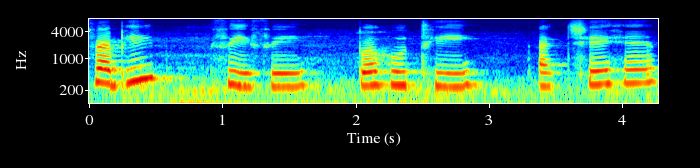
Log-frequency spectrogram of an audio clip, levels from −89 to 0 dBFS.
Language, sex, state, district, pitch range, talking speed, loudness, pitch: Hindi, female, Haryana, Jhajjar, 245-290 Hz, 85 wpm, -19 LUFS, 260 Hz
